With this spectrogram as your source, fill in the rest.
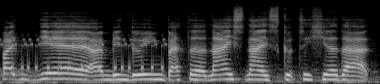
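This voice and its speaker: A woman streamer chats casually with her viewers in an unhurried way. Her voice sits fairly high, and game music plays clearly behind her. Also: steady tone, a bit bright. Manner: chatty, talks to her chat while reading.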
